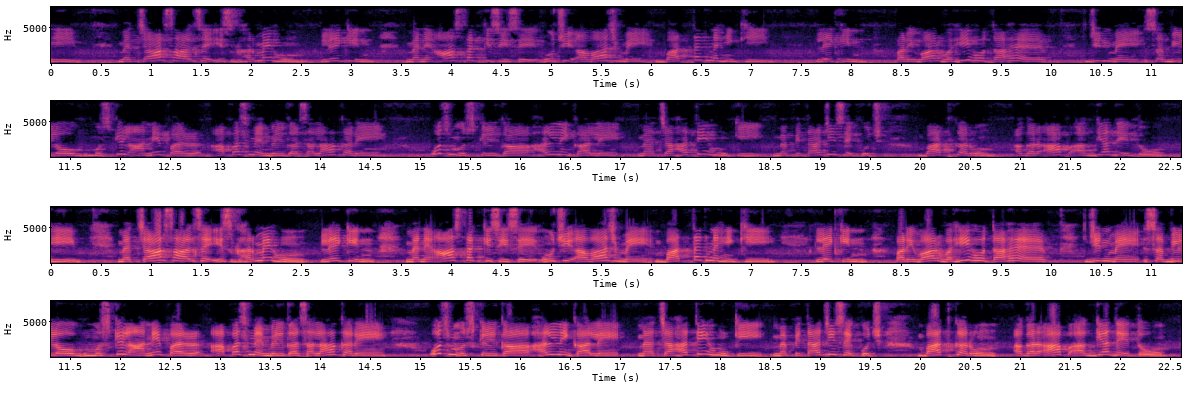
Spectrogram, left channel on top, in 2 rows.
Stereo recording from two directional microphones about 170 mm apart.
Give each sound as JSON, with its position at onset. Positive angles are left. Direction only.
{"t": 0.0, "sound": "a woman's voice", "side_deg": -35}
